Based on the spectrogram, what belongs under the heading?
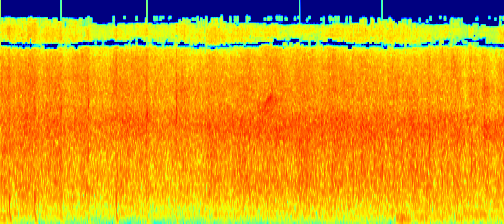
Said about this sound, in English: And I tell you, give him another clap for that. Give him a clap.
